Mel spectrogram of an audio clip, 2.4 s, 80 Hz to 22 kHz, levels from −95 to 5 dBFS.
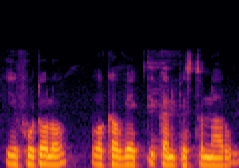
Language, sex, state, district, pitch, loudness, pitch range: Telugu, male, Telangana, Mahabubabad, 150 Hz, -17 LUFS, 145-155 Hz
